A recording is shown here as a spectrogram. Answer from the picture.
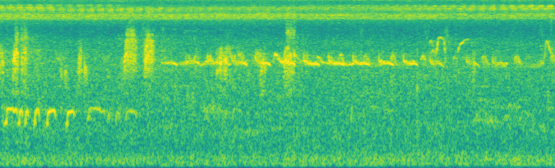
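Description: Faint birdsong: a few short high chirps, then a quick high trill running for about three seconds, over a low steady outdoor rumble.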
